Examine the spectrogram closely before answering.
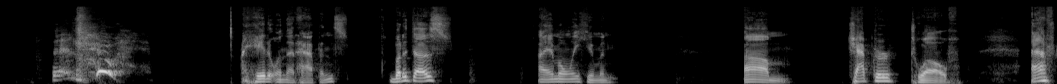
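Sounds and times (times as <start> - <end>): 
speech: 0.5 - 1.3, 2.6 - 4.6, 5.4 - 6.2, 7.4 - 10.5
sharp sneeze: 0.6 - 1.4.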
